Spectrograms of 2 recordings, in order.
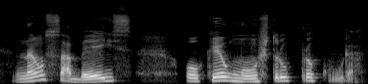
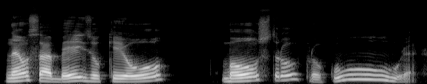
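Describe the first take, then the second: First: Reading the verse straight through, slightly raised; leitura direta. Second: "Não sabeis o que o monstro procura" loud and measured, long "cu" in "procura"; leitura escandida. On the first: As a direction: read the line without splitting syllables. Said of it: "Eu li direto". (leitura direta do verso, sem escandir) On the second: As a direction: scan it, joining "que o" and stretching "procura". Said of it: "nós lemos assim". ("Não sabeis o que o monstro procura" escandido, com "procura" alongado) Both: Shown as a demonstration.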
